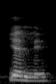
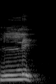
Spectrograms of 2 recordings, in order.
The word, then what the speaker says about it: يلي: So, but we will pronounce it li.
